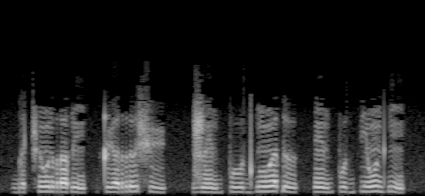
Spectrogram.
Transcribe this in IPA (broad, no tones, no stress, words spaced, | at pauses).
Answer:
ɡʌt͡ʃũrʌɗĩ | ʈyə̯rɯʃy | ʐẽdpud ɠũə̯ɗɯ | ẽdpudpjũdɠĩ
